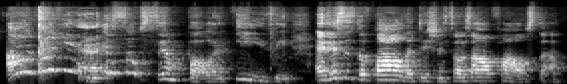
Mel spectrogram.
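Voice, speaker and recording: A woman's voice: on the high side, huge pitch swings, measured pace, a bit bright. A woman in her fifties co-hosting a casual livestream, talking animatedly and encouragingly straight to her viewers. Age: 50s. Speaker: co-host of a music talk livestream. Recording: roomy, echoey livestream sound.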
